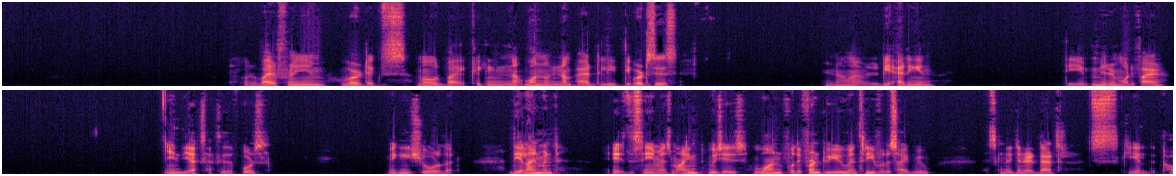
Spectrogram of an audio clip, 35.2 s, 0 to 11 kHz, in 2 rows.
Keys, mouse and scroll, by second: 0.6 scroll down 3, 1.1 z, 2.8 1, 3.2-4.7 middle drag, 4.7 click, 6.4 x, 9.4 Tab, 9.9-12.0 middle drag, 12.0 z, 12.8-14.8 middle drag, 15.1 click, 15.6-16.1 drag, 18.0-19.9 middle drag, 21.4 click, 22.0 middle click, 22.4-23.2 scroll up 2, 24.2 Tab, 24.6-26.4 middle drag, 26.8 c, 29.0-32.8 middle drag, 33.6-35.1 middle drag.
